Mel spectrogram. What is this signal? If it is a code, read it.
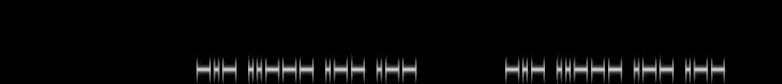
Morse code, heard as a keyed tone, about 28 wpm, 700 Hz. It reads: K2WW K2WW
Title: USA Call Signs - 4 Characters - Repeated 2x - 28wpm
